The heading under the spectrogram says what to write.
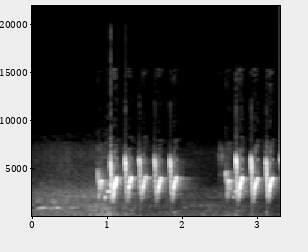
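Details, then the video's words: Bar-winged prinia lure song to coax a caged bird into singing: two runs of five quick, high, down-slurred chirps, slightly buzzy, separated by a brief pause, with a faint low murmur underneath. "Pancingan Ciblek Semi Gacor Agar Bunyi..!"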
